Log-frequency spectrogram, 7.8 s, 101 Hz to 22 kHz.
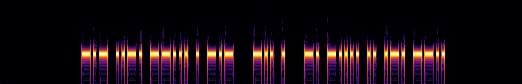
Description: Morse code, heard as a keyed tone, about 28 wpm, 700 Hz. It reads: KF7EK DE N6IRZ
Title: USA Callsign DE Callsign - 5 Characters - 28wpm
